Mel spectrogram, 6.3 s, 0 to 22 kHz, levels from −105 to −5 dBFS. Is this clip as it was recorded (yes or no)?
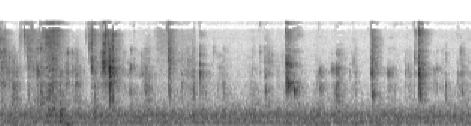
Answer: yes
